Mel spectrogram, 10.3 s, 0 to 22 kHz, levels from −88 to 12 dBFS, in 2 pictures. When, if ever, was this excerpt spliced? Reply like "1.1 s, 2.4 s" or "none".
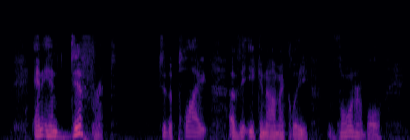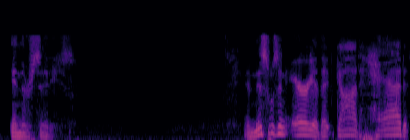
none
